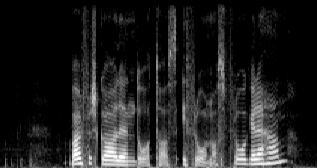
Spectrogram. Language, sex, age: Swedish, female, 22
